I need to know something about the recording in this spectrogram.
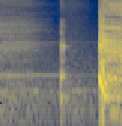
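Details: A girl who says her cough has become bad and who plans to buy medicine: a faint short sound, then a single loud harsh cough burst.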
